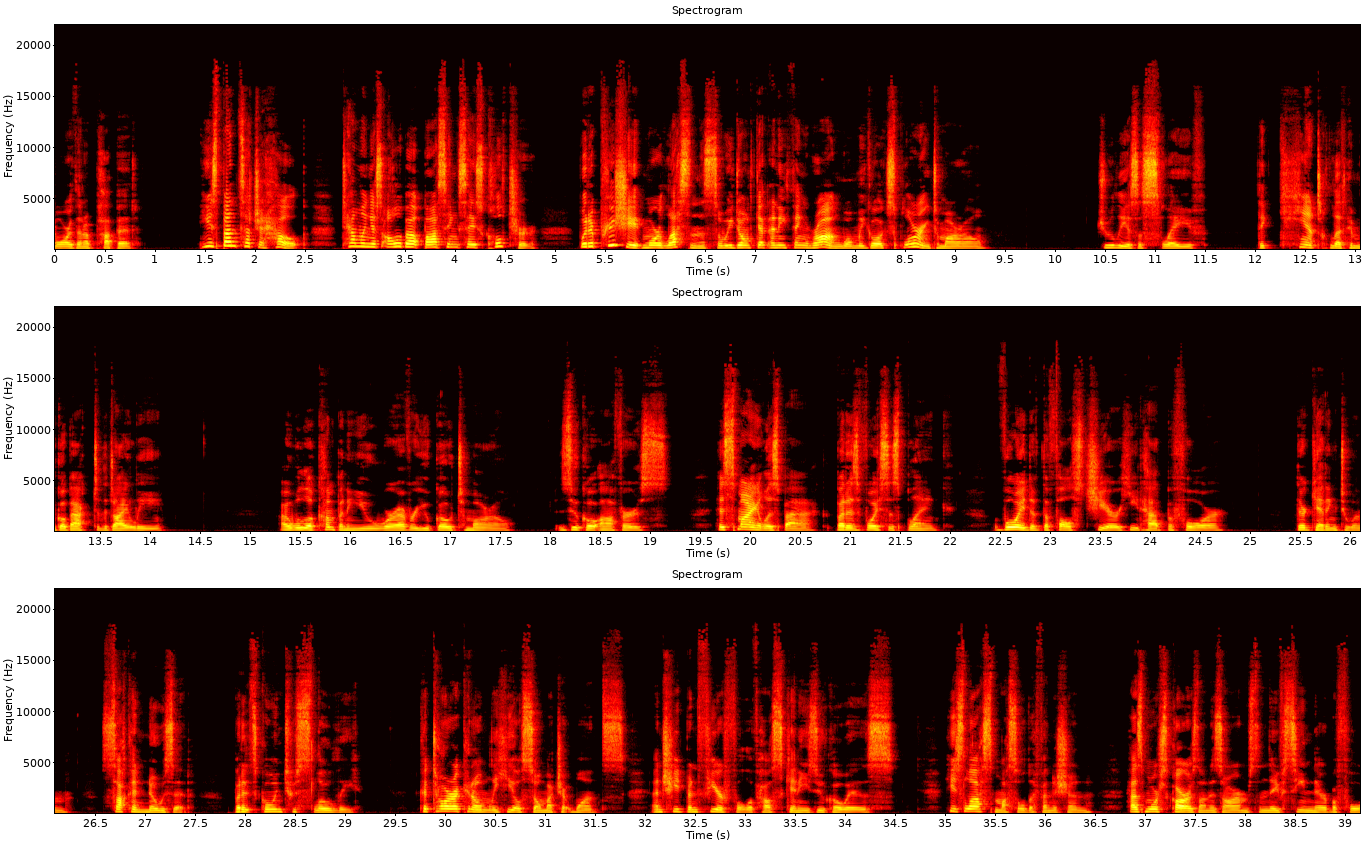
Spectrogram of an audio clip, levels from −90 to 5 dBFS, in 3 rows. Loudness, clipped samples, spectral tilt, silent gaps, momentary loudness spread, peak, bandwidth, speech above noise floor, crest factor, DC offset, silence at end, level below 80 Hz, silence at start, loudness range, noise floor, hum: -21 LUFS; under 0.1%; -3.5 dB/octave; none; 15 LU; 0 dBFS; 17.5 kHz; 56 dB; 22 dB; under 0.1%; 0 s; -68 dBFS; 0 s; 6 LU; -77 dBFS; none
